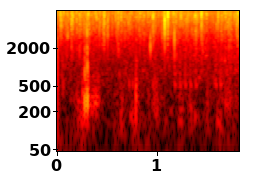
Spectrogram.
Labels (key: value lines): label: biophony
recorder: SoundTrap 500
